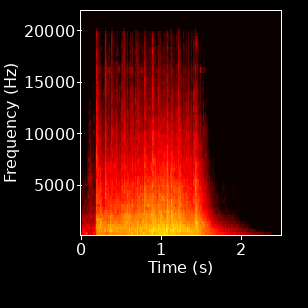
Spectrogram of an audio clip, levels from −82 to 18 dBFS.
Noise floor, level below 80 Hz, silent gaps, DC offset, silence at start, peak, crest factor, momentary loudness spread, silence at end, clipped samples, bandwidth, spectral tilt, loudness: -66 dBFS; -64 dBFS; none; under 0.1%; 0.2 s; 0 dBFS; 18 dB; 10 LU; 0.8 s; under 0.1%; 20 kHz; -4 dB/octave; -16 LUFS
